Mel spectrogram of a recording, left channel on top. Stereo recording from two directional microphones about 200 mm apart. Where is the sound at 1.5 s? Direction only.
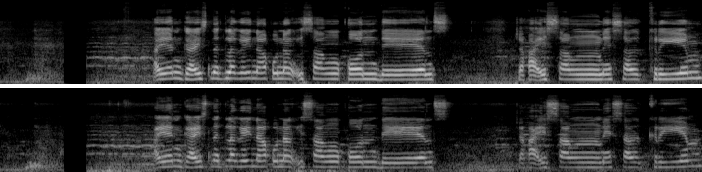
15° left (ahead or behind).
